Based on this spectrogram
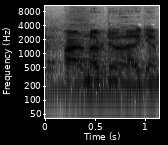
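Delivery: normal talking voice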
